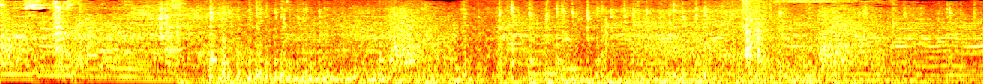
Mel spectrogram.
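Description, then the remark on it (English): A car engine cranks briefly, then catches and settles into a loud, steady rumbling idle, filling the rest of the moment with dense low mechanical noise. “Turn it over.”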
